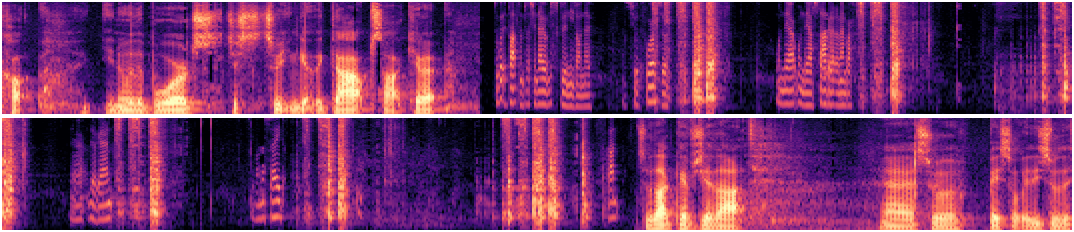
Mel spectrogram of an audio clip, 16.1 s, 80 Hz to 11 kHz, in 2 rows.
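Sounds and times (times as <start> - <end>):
impact driver driving screws: 7.6 - 8.2, 11.7 - 12.5.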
